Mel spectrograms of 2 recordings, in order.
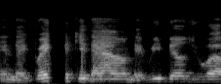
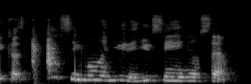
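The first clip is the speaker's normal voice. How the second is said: pitched-up, nagging, lecturing schoolteacher voice; 7 semitones higher, 4 dB quieter than usual. Retelling what Miss Benton said while nagging, imitating Miss Benton's voice. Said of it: "I'm trying to get into her voice".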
